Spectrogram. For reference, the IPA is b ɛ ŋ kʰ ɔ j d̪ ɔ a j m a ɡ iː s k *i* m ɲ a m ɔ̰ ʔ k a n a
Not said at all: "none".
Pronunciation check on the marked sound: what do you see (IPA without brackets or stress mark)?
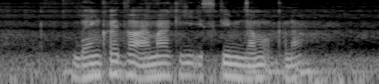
i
